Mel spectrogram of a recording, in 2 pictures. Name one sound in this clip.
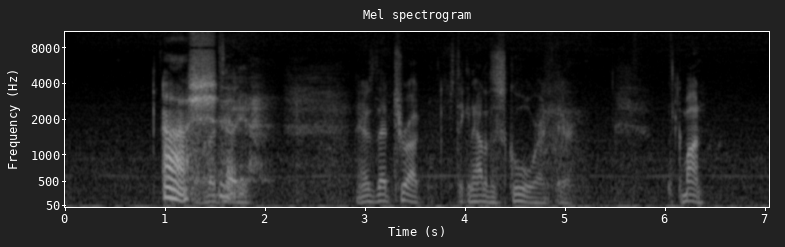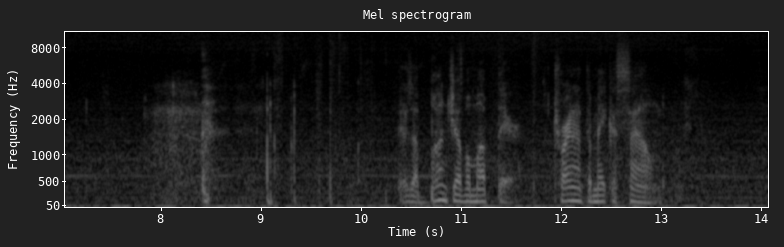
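A man speaks in a low, hushed voice close by.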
